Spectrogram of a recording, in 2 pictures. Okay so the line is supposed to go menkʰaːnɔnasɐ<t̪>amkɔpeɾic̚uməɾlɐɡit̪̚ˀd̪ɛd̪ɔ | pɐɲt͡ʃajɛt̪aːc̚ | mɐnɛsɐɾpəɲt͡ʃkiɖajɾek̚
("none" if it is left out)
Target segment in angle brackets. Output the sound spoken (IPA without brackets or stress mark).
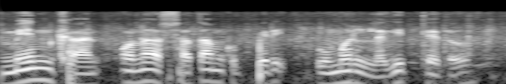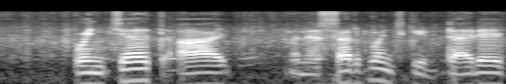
t̪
